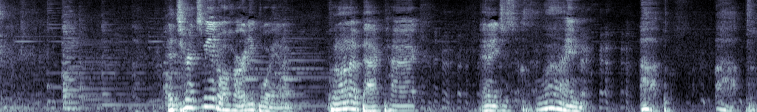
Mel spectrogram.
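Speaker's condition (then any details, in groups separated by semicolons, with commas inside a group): No condition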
